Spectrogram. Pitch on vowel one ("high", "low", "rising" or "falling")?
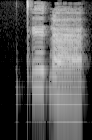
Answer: high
